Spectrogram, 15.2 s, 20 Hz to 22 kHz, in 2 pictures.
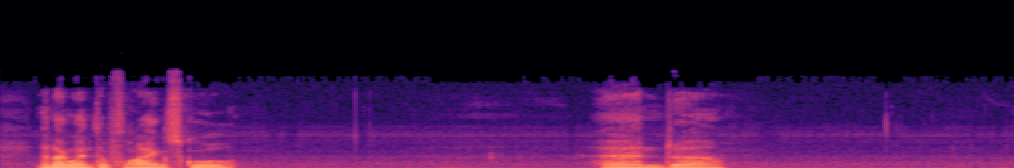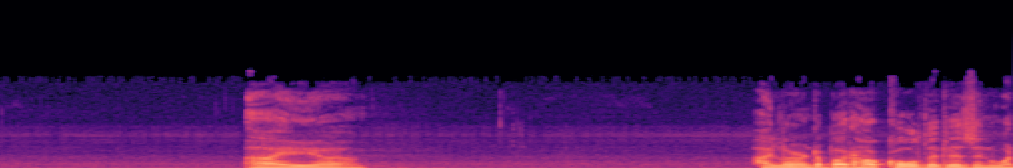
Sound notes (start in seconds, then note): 3.8 pauses 8 seconds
